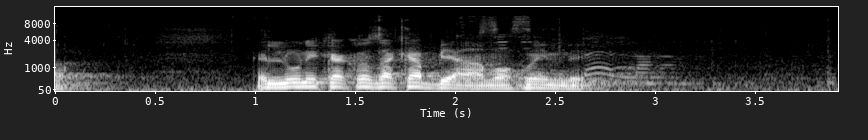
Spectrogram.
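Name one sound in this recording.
A girl speaks softly.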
